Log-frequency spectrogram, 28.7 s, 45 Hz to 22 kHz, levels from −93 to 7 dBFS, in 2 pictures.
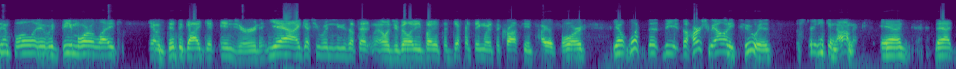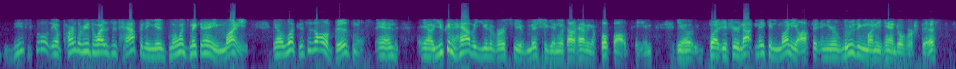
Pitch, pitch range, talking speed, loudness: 160 Hz, 140-190 Hz, 220 wpm, -21 LUFS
